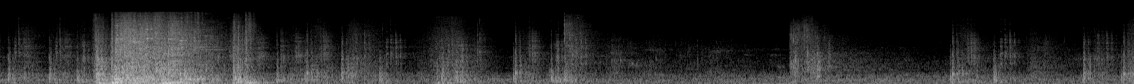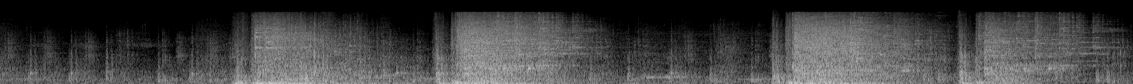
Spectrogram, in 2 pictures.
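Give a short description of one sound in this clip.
Wooden furniture crashes and splinters under heavy blows.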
